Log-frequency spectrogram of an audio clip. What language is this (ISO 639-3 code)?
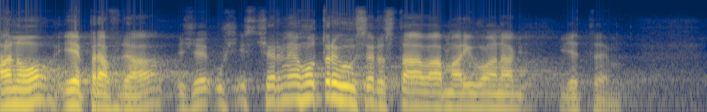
ces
